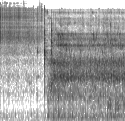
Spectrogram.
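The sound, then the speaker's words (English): After a second of near-quiet, bubbling water from a bong hit kicks in abruptly and keeps gurgling steadily to the end, with no talking, at the Making Waves Studios in Las Vegas, Nevada. “Oh, crispy rip. It's a great rip, dude.”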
